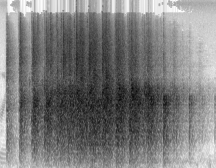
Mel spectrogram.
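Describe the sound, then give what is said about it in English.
A crowd breaks into loud applause, dense overlapping clapping that swells quickly, holds steady for a few seconds, then thins out as individual claps trail off at the end. “There's even a crowd on this mountain. You know, they really like what we're doing.”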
